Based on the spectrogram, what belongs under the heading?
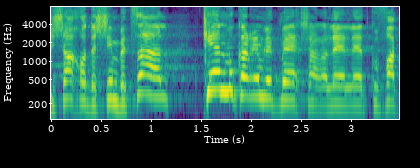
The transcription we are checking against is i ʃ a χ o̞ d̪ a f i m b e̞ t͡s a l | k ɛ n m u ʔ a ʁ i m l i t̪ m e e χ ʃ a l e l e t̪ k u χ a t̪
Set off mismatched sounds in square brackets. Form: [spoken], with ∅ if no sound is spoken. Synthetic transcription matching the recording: i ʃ a χ o̞ d̪ a [ʃ] i m b e̞ t͡s a l | k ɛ n m u [k] a ʁ i m l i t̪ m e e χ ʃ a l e l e t̪ k u [f] a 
